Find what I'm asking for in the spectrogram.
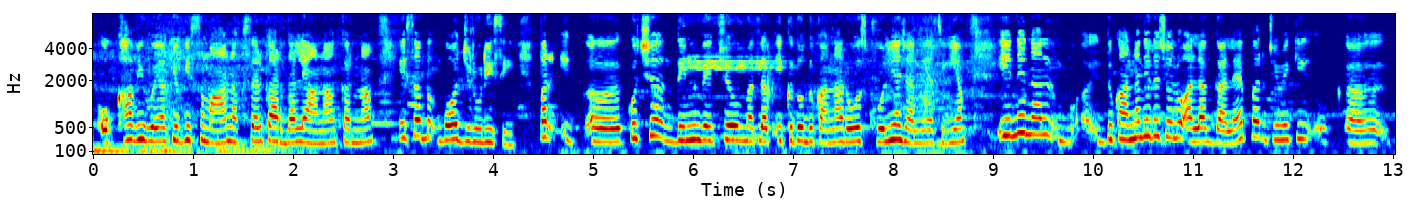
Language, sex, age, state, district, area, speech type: Punjabi, female, 18-30, Punjab, Mansa, urban, spontaneous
